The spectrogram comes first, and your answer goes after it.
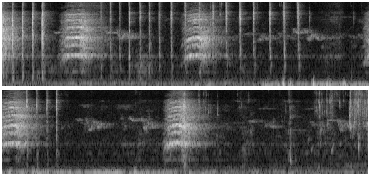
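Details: A pet baby otter being bathed gives loud, grating squeals in short bursts roughly every two seconds, separated by rapid sharp clicks. A low rumble of splashing or handling noise sits underneath partway through.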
